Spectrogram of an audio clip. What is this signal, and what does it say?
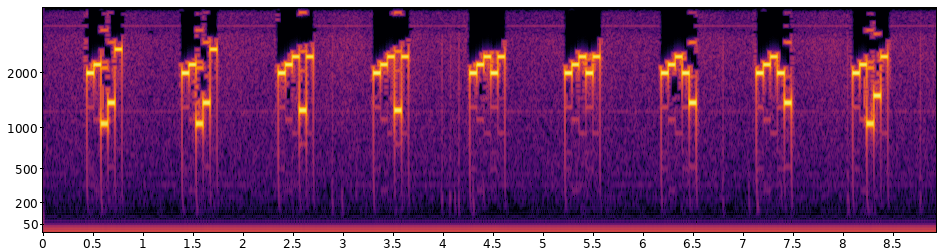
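Five-tone selective call (ZVEI), heard as quick runs of five tones, tones of about 80 ms. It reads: 89144 89144 89030 89030 89080 89080 89084 89084 89150
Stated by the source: ZVEI five-tone selective call 89172, received by SDR.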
